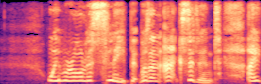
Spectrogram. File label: sorry, voice commands; svencoop; Alice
